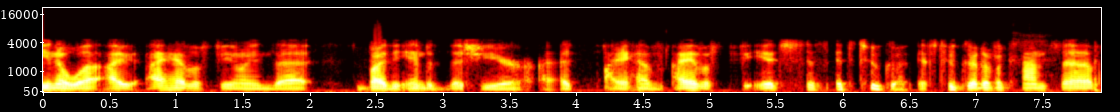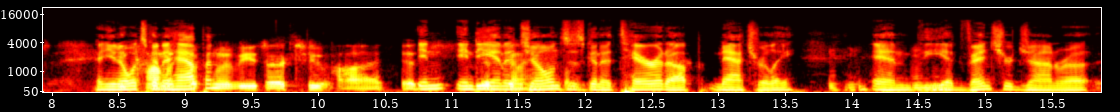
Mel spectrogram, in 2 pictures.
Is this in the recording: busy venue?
no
